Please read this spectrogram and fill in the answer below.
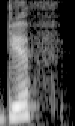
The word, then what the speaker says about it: GIF: Yeah, and you got to catch out that GIF. I always say that wrong. GIF. Damn it.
